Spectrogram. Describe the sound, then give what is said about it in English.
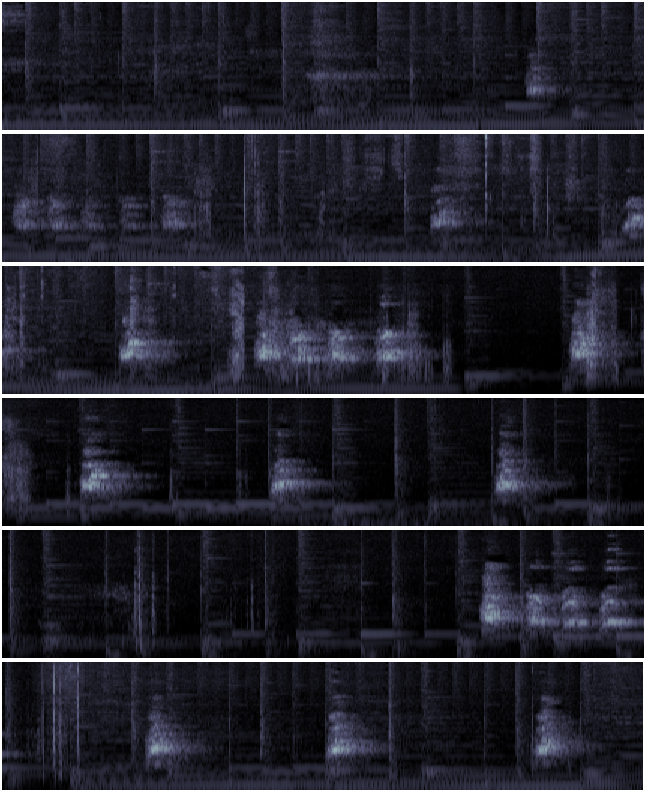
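Several dogs bark repeatedly in loud, uneven bursts, with some yips mixed in, over a steady low background hum that drops out briefly midway. “My dogs are just being so loud.”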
